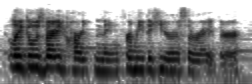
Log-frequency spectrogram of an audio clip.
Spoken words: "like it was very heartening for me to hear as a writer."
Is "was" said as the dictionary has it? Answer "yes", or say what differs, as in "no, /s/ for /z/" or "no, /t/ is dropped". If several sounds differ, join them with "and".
yes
